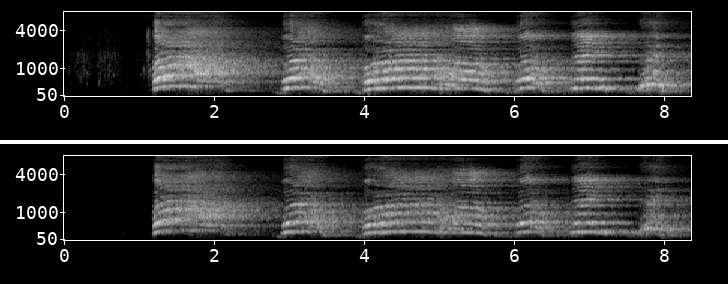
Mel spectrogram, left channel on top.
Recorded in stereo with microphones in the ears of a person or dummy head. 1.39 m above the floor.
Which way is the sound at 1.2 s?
Centre (ahead or behind).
